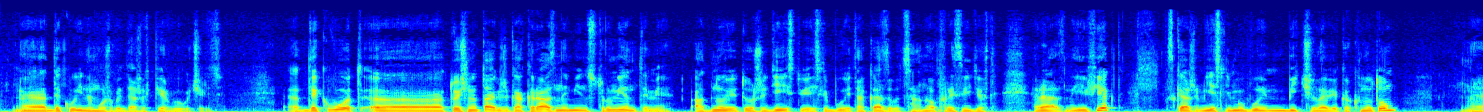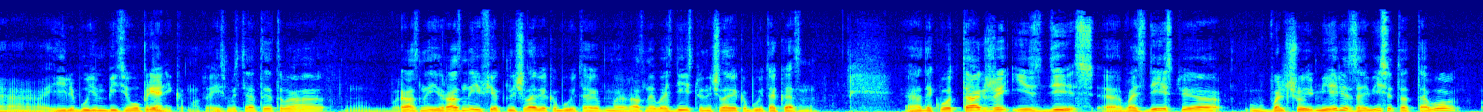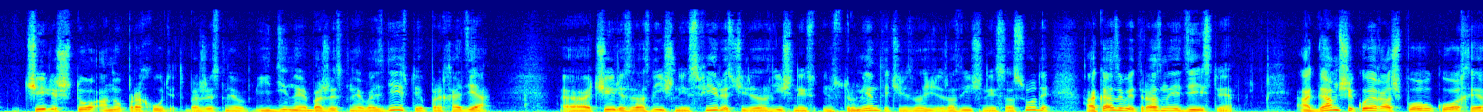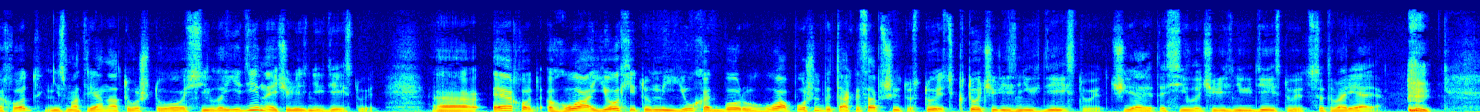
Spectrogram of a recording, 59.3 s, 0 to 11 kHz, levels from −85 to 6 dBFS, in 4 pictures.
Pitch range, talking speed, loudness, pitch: 105-135 Hz, 135 wpm, -21 LUFS, 115 Hz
